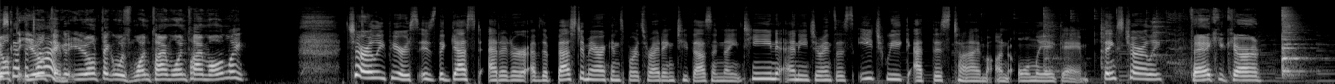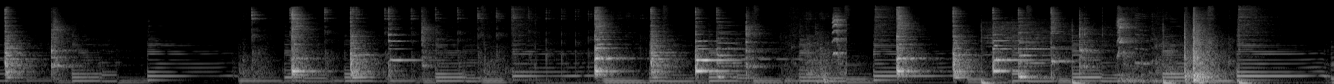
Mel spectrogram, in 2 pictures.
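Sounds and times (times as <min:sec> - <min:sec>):
speech: 0:00.0 - 0:12.8
ping pong balls bouncing off pots and pans: 0:09.6 - 0:14.3, 0:15.7 - 0:26.0.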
